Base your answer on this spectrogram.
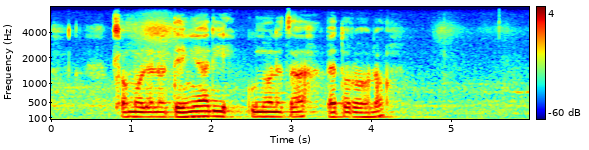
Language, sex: Tswana, male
